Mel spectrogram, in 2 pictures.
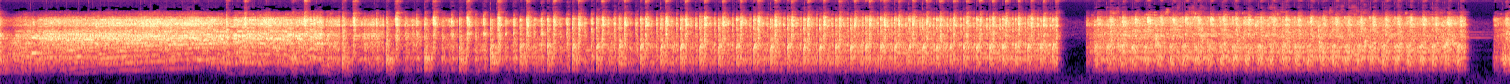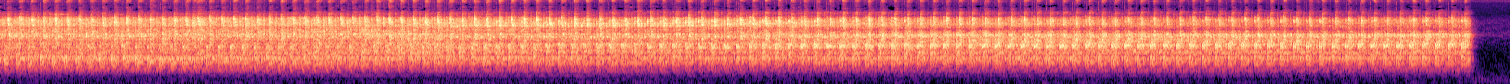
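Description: Village mill machinery running with a fast, even mechanical beat, played back through a feature phone's small speaker, so it sounds thin with no bass. It cuts out briefly twice, about a third and half of the way in.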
